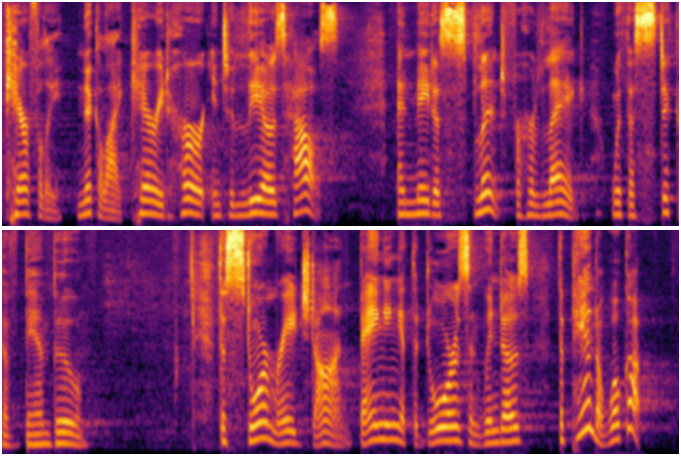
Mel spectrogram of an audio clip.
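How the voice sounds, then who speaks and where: A woman with a lowish voice reads a children's story to a gathering of all ages. Her delivery is slow and highly animated as she dramatizes the characters. Her voice rings through a large hall with long reverb. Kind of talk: expressive read-aloud children's story narration.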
